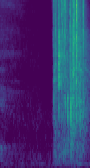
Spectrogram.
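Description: A deck of cards is shuffled once, close up: a brief, crisp riffling burst of rapid papery flicks that starts abruptly after a second of near silence and lasts under a second.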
